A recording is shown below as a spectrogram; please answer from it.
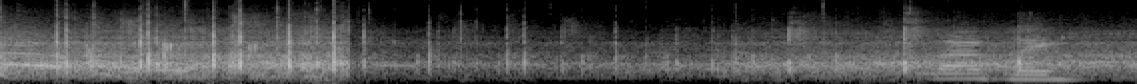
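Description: Applause from a small crowd, heard as separate hand claps, right after a song ends; it stops abruptly about a second in. A faint low voice comes in near the end.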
